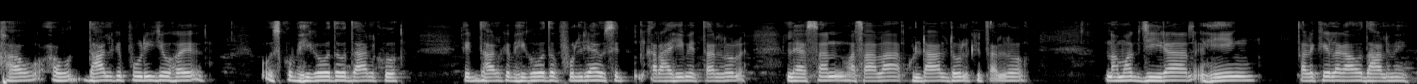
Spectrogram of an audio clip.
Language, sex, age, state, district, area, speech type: Hindi, female, 60+, Uttar Pradesh, Jaunpur, urban, spontaneous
